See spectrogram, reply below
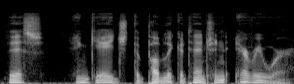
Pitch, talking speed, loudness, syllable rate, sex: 90 Hz, 120 wpm, -21 LUFS, 5.5 syllables/s, male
